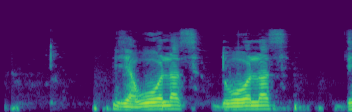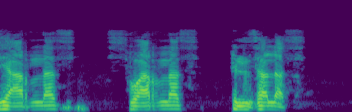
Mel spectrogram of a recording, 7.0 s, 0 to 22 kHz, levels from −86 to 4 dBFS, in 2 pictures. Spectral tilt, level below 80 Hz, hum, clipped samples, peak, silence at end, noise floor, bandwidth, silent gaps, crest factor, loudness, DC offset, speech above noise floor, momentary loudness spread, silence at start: -7 dB/octave; -58 dBFS; none; under 0.1%; 0 dBFS; 0.7 s; -46 dBFS; 7.6 kHz; none; 16 dB; -15 LUFS; under 0.1%; 31 dB; 21 LU; 0.1 s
